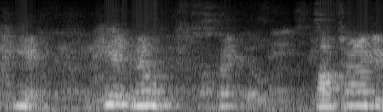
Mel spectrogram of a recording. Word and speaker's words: Geert: I think in Dutch it's Geert.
